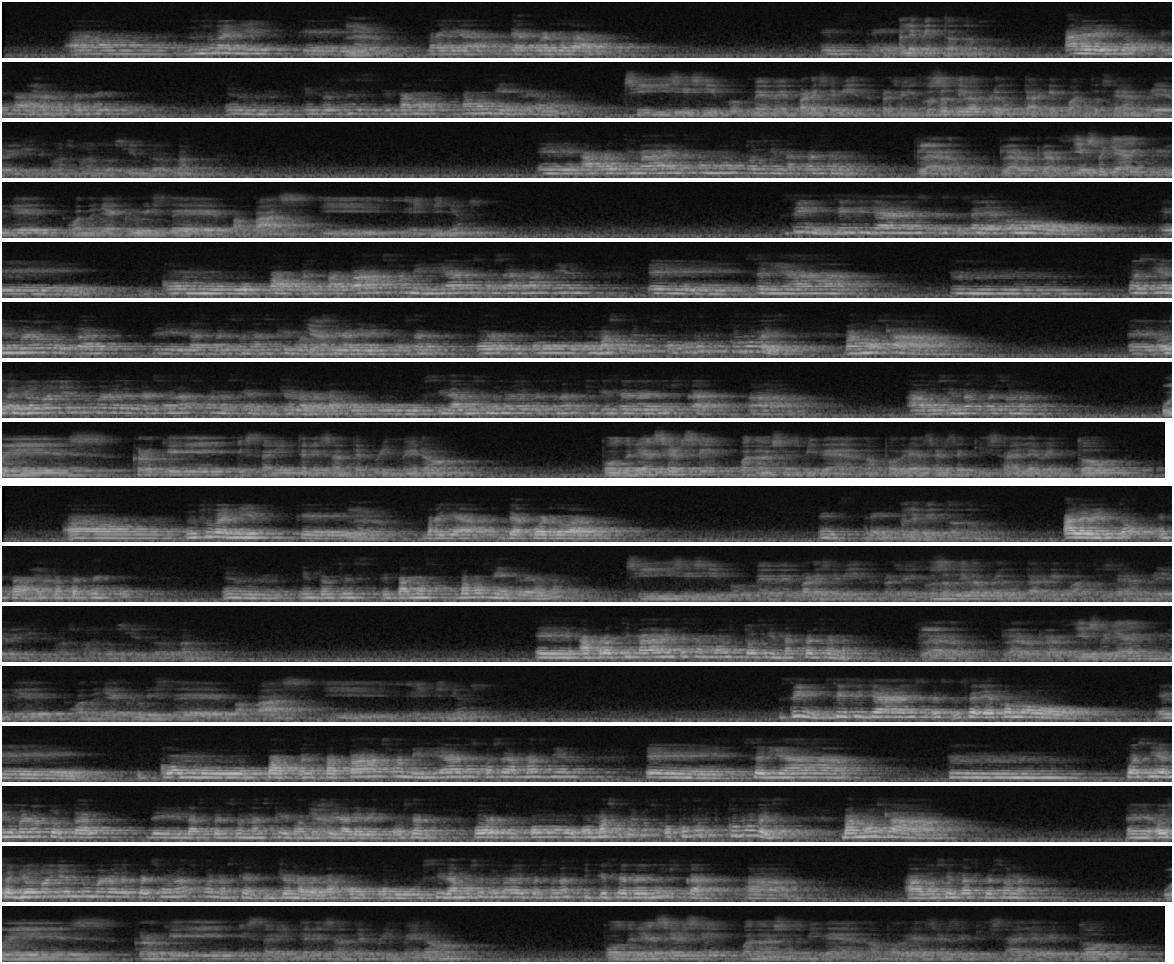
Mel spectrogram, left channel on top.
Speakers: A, on the right; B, on the left.
A: Ah, un souvenir que
B: claro.
A: vaya de acuerdo al, este,
B: Al evento, ¿no?
A: al evento. Está,
B: Claro.
A: está perfecto. Em, entonces, eh, vamos, vamos bien, creo, ¿no?
B: Sí, sí, sí, bu- me, me parece bien, me parece bien. Justo te iba a preguntar que cuántos eran, pero ya me dijiste que más o menos doscientos ¿no?
A: Eh, aproximadamente somos 200 personas.
B: Claro, claro, claro. ¿Y eso ya incluye, bueno, ya incluiste papás y, y niños?
A: Sí, sí, sí, ya es, es- sería como, eh, como pa- eh, papás, familiares, o sea, más bien eh, sería, mm, pues sí, el número total de las personas que vamos
B: Ya.
A: a ir al evento, o sea, o, r- o- o más o menos, o cómo, cómo ves, vamos a, eh, o sea, yo doy el número de personas, bueno, es que yo no, ¿verdad? O, o si damos el número de personas y que se reduzca a, a 200 personas.
B: Pues creo que estaría interesante primero, podría hacerse, bueno, esa es mi idea, ¿no? Podría hacerse quizá el evento.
